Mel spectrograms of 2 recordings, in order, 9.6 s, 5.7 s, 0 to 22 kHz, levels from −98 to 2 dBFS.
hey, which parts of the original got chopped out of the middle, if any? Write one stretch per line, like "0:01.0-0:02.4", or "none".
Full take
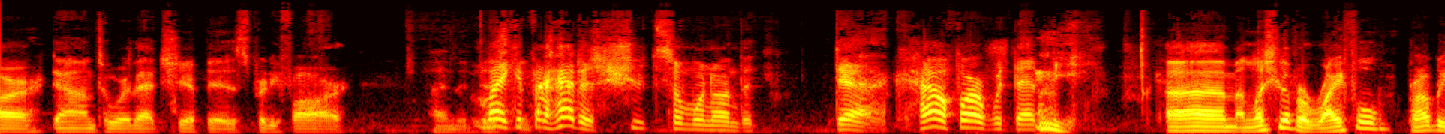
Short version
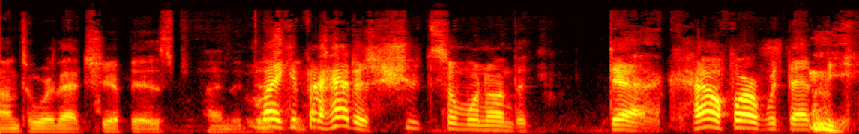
0:01.7-0:02.7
